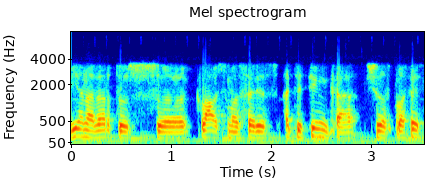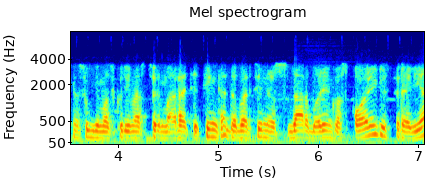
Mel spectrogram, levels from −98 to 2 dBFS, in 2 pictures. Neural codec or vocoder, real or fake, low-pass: none; real; 7.2 kHz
